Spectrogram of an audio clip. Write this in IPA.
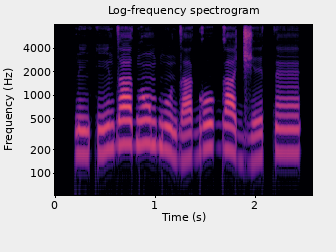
ɾĩ˨kĩ˨˦ da˦dɔ̃˦ bũ˦˨da˨˦ ɡo˦ ɡa˦˨d͡ʒe˨˦ tɛ̃˦

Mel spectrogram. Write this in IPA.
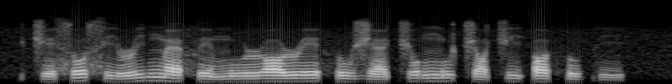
t͡ʃe˩so˥si˩ ɹi˥ŋ͡mæ˧fe˩ mu˧ɹɒ˥ ɹe˥θu˧ ʒæ˩t͡ʃo˥ ŋ͡mu˥t͡ʃɒ˩t͡ʃi˥ ʔɒ˥θu˧ki˩

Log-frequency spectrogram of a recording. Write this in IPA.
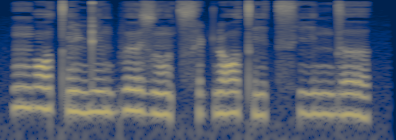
ŋɔtʼĩɖĩ bø zõt͡sʰəʈɳɔtʼi t͡sʰində

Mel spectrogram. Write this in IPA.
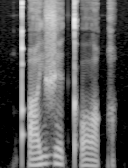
qʼɐjʒe kʼɔq

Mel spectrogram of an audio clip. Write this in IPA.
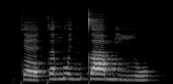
kɛː˨˩ kɐ˨˧nwɪ˨˧ŋ t̪aː˧mjiː˨w

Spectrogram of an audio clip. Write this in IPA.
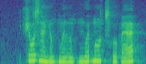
t͡ʃɔzæ̃jœ̃kʷæ̃ lɔ̃kʷŋʷɛ ɓɔ̃t͡sʰoɓæ

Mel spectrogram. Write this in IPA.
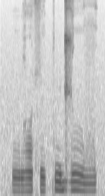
ŋɡɑ̃ɬiknd͡ʒɯv

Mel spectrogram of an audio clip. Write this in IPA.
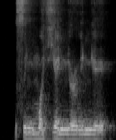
sɯɲmɔçɛ ɲə˞liɲ e

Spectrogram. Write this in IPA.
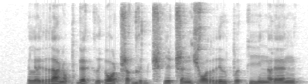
lɘra ɳɔpɠɛk ɨɗɔ ʈ͡ʂɐɡɨd ʈ͡ʂʰiʈ͡ʂɛŋʑɔ rɨ pɘki nɐɾɛŋ

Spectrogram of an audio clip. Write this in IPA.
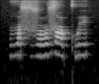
ðˤʊszˤuzˤɤ kʷʼɪ

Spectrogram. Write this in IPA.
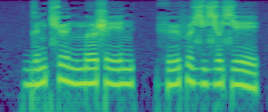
ɡønt͡ɕʰʏːn məːʂeːn | hʏːføʑiʑəː ɕe

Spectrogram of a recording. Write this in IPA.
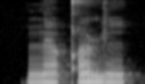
næ̃qʼũɖĩ

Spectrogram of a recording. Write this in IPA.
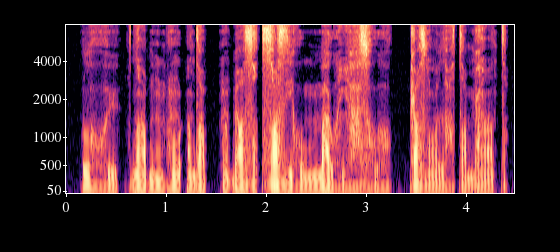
lo̤y̯ | dˤə̃i̯bõmɦõu̯ʔə̃ dˤepːə̃ɓei̯zˤotˤ zˤizjo̤u̯ mːau̯ɦĩɦa̤ zo̤u̯ɦo̤ kːizˤõy̯ la̤tˤimʕẽtˤ

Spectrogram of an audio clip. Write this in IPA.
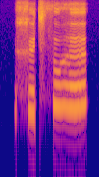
xøt͡s θoɦə

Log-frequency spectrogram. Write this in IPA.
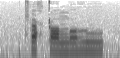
cʰœħʈɔ ŋoɦu

